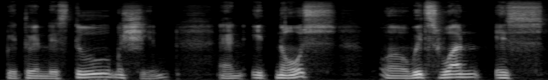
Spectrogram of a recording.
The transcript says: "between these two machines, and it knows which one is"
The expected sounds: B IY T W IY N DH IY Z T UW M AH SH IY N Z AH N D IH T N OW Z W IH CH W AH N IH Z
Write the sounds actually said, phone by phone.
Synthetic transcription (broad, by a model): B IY T W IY N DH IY S T UW M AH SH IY N AH N IH T N OW S W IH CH W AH N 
